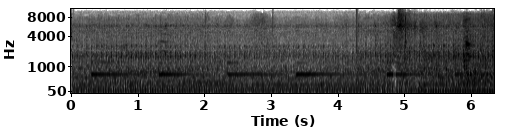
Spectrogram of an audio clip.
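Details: Jaguar XF with key not accepted, after BCM reinitialization, VIN relearn and key re-added: steady low rumble under a chime about once a second, then firmer surge as it fires; starts normally.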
